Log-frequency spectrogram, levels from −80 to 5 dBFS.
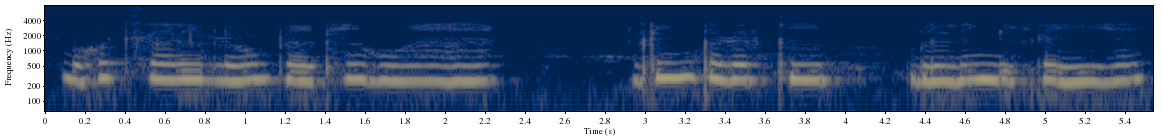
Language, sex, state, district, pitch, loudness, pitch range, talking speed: Hindi, female, Andhra Pradesh, Anantapur, 265 Hz, -35 LUFS, 255-275 Hz, 140 wpm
